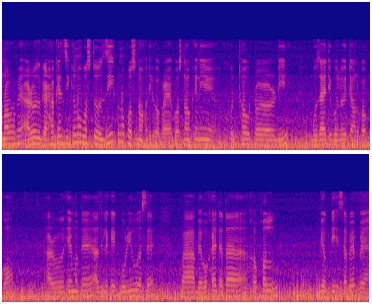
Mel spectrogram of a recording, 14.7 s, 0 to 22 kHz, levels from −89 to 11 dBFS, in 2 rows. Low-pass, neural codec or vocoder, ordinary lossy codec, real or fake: none; none; none; real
